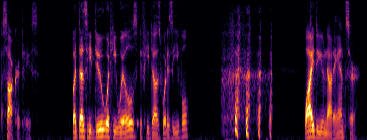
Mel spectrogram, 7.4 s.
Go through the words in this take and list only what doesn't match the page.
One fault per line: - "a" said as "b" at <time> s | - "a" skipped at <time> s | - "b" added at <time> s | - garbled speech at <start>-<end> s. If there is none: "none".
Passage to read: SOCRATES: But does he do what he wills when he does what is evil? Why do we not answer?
- "when" said as "if" at 2.8 s
- "we" said as "you" at 6.4 s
